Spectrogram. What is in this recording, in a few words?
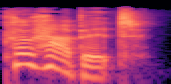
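"cohabit", British English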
